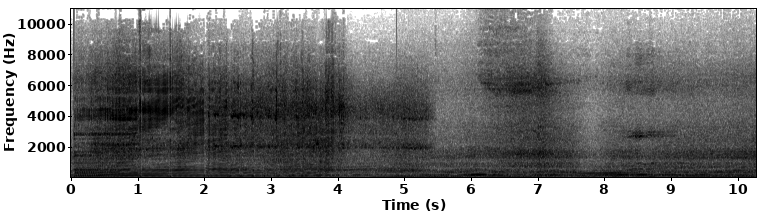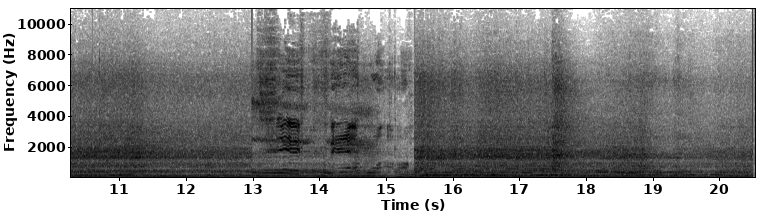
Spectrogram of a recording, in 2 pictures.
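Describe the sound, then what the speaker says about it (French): Mercedes-AMG W204 with its 6.2-litre V8 gives a loud, continuous roar throughout, with steady engine rumble and a few surges as it revs close by. "avec Maed et la W204 et son 6 litres 2 qui rugit"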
